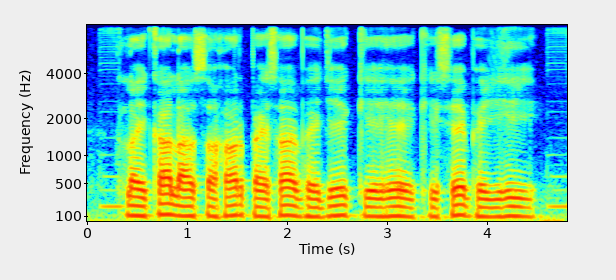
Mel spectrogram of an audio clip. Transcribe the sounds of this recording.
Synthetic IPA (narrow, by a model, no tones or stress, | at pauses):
ləɪkalasəhəɾpɛːsabʱeːd͡ʒekeɦekɪsebʱeːd͡ʒɦiː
